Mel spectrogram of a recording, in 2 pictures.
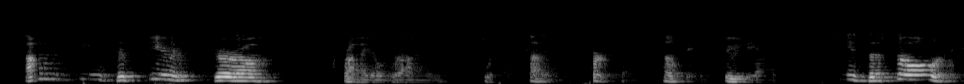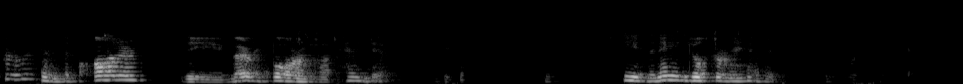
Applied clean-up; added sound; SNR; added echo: neural mask model DeepFilterNet 3.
